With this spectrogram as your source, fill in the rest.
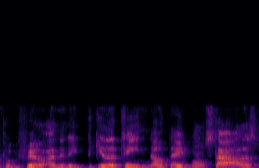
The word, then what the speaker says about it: guillotine: my pillow underneath the guillotine yeah exactly and that word is pronounced Guillotine by the way just so you know Guillotine like it's French for chopping off your head yeah a guillotine um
